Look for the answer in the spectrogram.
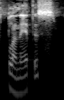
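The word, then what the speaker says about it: Planetes: I think it's Planetas, something like yeah. – that. – Yeah, it is. – Planetas? – Well, the way it's spelled is Planet ES.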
